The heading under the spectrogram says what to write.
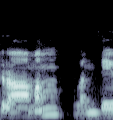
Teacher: Ramam Vande, if you say, there is anuswara, it is still Ramam Vande only. Lips have to touch.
